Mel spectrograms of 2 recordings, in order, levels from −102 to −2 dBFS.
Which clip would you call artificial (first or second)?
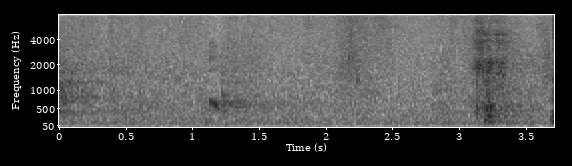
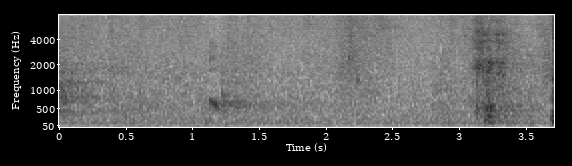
second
